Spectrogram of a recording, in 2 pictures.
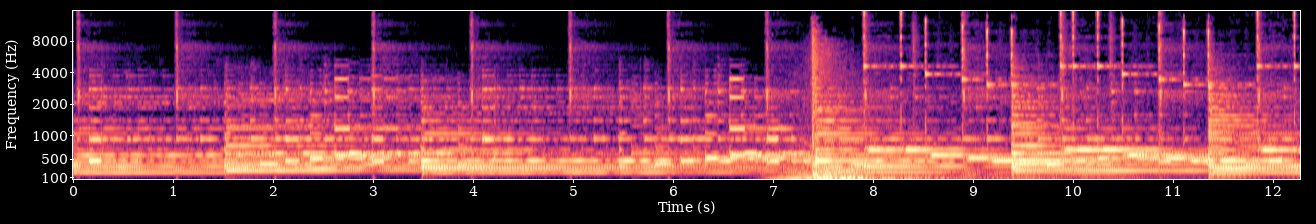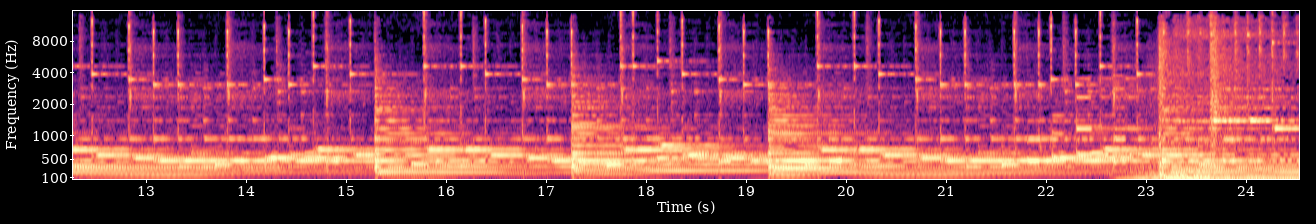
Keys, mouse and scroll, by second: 0.4 ctrl+y, 1.6-4.4 drag, 4.4 Return, 6.3-17.0 drag, 23.3 Return.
